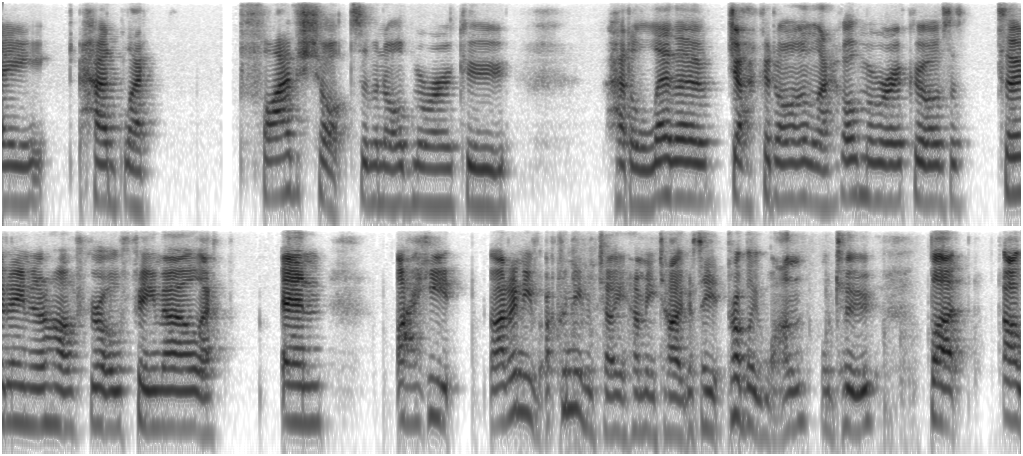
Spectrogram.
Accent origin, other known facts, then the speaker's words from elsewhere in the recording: Blue Mountains, New South Wales, Australia; I grew up in the Blue Mountains, west of Sydney in New South Wales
